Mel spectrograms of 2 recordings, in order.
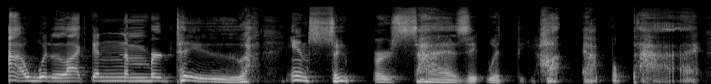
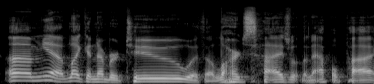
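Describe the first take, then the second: First: Very slow, drawn-out pastor voice; preacher drawl. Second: Said in the usual way. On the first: Retold or imitated. Imagining his pastor ordering at McDonald's, slow preacher drawl. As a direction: preach the fast-food order, stretching every word. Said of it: "what I was expecting him to, to say". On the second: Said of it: "he was talking like you and me".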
